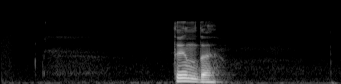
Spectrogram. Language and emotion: Russian, neutral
